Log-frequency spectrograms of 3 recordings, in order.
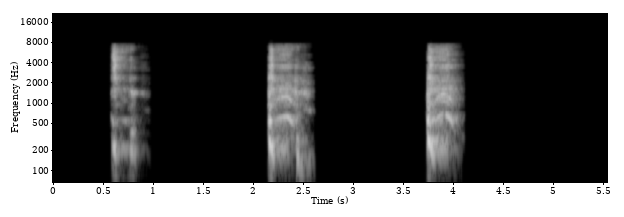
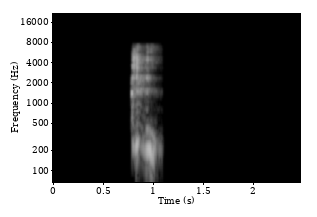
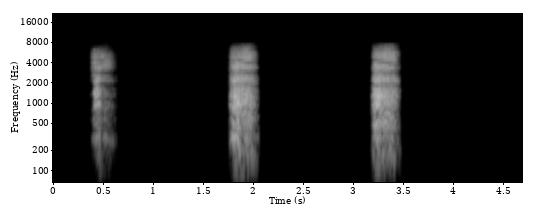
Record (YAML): three_cough_length: 5.5 s
three_cough_amplitude: 32454
three_cough_signal_mean_std_ratio: 0.29
cough_length: 2.5 s
cough_amplitude: 18862
cough_signal_mean_std_ratio: 0.22
exhalation_length: 4.7 s
exhalation_amplitude: 15112
exhalation_signal_mean_std_ratio: 0.28
survey_phase: beta (2021-08-13 to 2022-03-07)
age: 45-64
gender: Male
wearing_mask: 'No'
symptom_none: true
smoker_status: Never smoked
respiratory_condition_asthma: false
respiratory_condition_other: false
recruitment_source: REACT
submission_delay: 0 days
covid_test_result: Negative
covid_test_method: RT-qPCR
